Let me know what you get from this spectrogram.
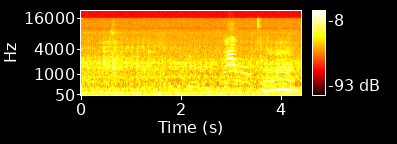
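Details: Ragdoll cat Ao, seven months old and neutered, out walking through a newly occupied apartment complex in Korea; two short arched meows, the second longer and wavering, over steady low traffic rumble with a person's voice beneath.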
